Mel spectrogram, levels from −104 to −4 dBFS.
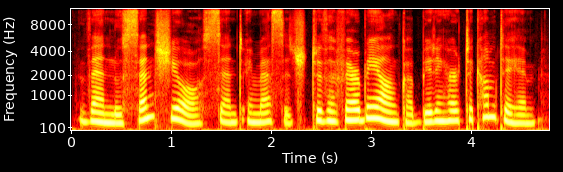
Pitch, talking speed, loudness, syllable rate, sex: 230 Hz, 190 wpm, -16 LUFS, 4.7 syllables/s, female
